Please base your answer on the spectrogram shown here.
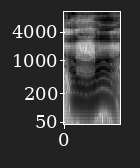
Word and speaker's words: Allah: maknanya akan kita sebutkan sehingga dibacanya dengan Allah dengan ada tafkhim berat ketika membacanya dan nama ini dalam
